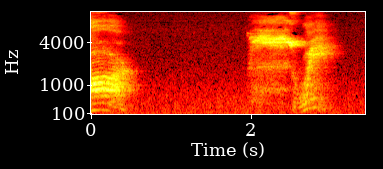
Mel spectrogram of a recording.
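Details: Indoor pet parrot imitating speech while fussing over its plush parrot toy: a brief voiced syllable, then a longer strained, nasal phrase that slides downward, in a quiet room.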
